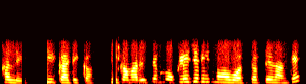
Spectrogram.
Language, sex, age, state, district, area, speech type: Sindhi, female, 18-30, Maharashtra, Thane, urban, conversation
